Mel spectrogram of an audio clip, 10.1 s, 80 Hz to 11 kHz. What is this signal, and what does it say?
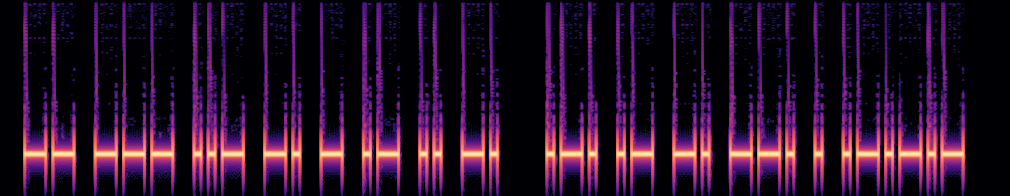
Morse code, heard as a keyed tone, about 17 wpm, 700 Hz. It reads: MOUNTAIN RANGE.
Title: Sentences from Top 1000 Words - Review Part 4 - 17wpm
